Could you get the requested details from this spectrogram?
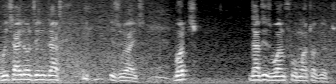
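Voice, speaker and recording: Noticeable background noise sits behind a man who talks at a fairly slow pace, his pitch fairly high and his intonation fairly even. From Carriacou, Grenada (Caribbean). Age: 80s+. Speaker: retired carnival performer. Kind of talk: interview. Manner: halting.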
